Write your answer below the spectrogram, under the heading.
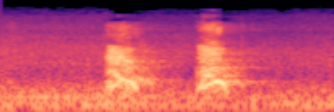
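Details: Two loud, sharp barks half a second apart from Heusty, a ten-month-old Dobermann at a training session, against a quiet low hum.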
